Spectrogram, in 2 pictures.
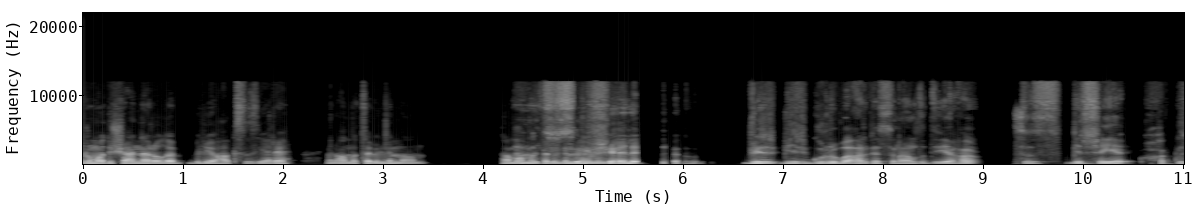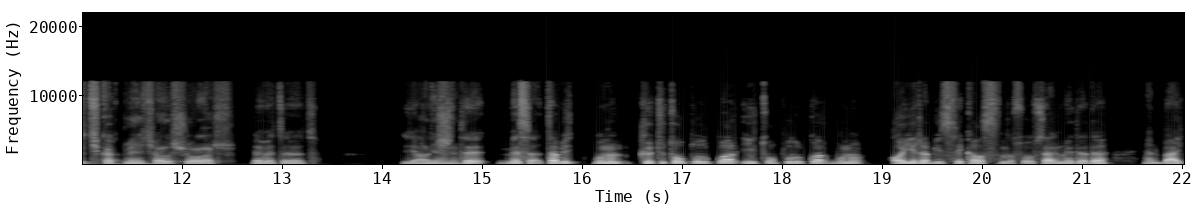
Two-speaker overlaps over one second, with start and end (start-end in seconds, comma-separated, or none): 4.3-5.5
